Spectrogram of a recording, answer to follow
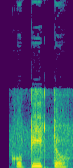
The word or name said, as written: Copito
